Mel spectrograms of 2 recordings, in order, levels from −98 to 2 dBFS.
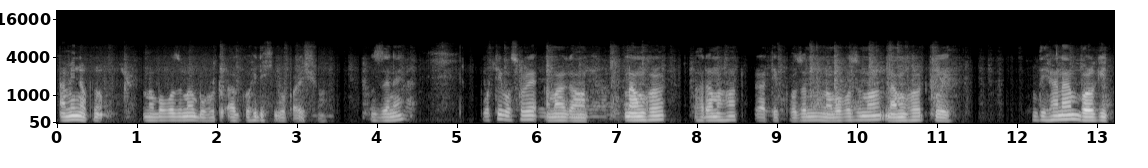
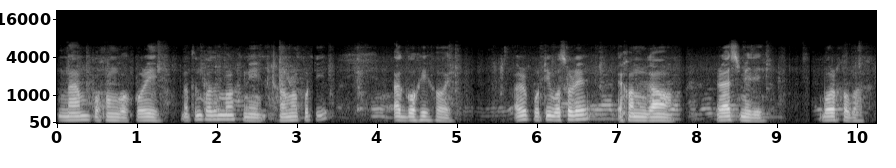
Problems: constant background noise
